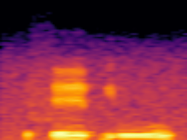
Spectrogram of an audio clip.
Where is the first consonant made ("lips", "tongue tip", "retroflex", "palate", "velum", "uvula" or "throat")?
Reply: tongue tip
